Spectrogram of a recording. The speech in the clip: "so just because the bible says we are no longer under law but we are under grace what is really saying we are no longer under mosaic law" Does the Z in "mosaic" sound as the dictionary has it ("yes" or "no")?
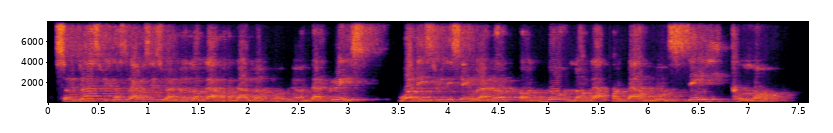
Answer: yes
